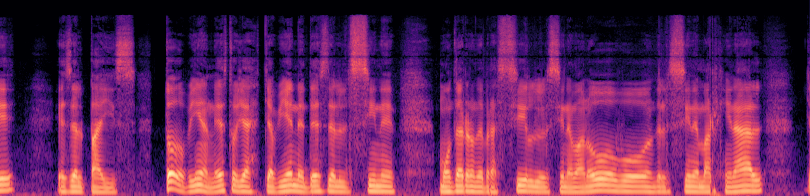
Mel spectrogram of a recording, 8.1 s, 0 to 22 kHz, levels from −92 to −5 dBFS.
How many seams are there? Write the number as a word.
one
